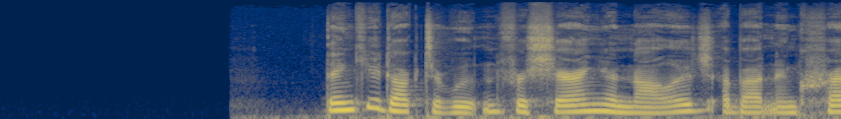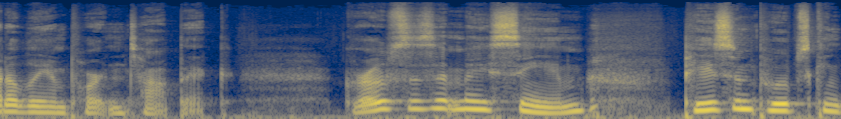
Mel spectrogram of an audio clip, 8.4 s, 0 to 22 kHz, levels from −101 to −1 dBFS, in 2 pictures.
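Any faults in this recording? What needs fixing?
Nothing stood out on listening to this speech recording, so there is nothing here that needs fixing.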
